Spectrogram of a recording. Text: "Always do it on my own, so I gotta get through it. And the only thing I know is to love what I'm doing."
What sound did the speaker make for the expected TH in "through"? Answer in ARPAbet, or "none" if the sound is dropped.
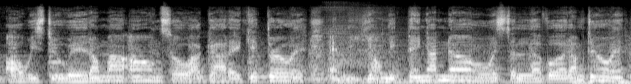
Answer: TH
